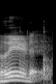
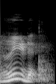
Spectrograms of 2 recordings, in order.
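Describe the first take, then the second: First: The vowel is short, like 'red'. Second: The vowel is long, like 'reed'. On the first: It is the past-tense form. "दुसऱ्याचा रेड" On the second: It is the present-tense form. "पहिल्याचा उच्चार आहे रीड"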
